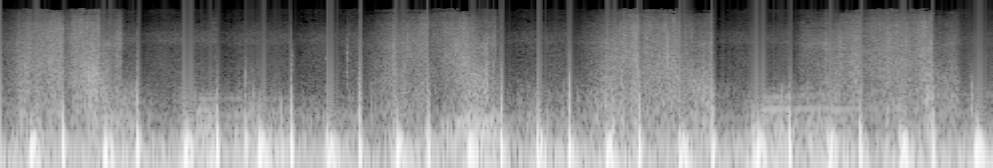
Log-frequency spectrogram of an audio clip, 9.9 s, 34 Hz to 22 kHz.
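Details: Own heartbeat recorded as ASMR for sleep: steady, low, deep thumps at about 80 a minute with a soft hum underneath.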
